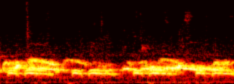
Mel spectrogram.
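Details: Spotted doves cooing for a bountiful harvest: a short, dense stretch of interwoven low, soft coos, several birds sounding together in quick succession.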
